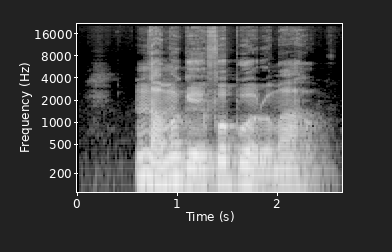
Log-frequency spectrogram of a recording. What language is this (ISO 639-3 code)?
ibo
